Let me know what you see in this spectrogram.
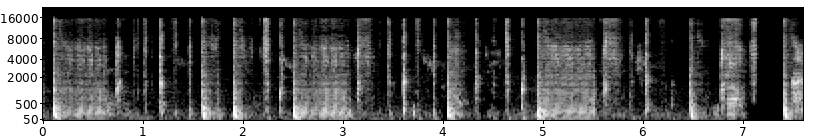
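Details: Improved beatboxing in a 24-year-old patient with orofacial hypotonia, after a few weeks of daily oral-motor therapy using beatbox.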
